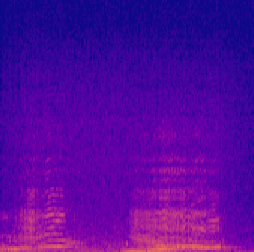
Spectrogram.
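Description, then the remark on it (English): Two bowhead whale calls recorded with an underwater microphone off Utqiagvik, from whales migrating north. Each is a moaning tone with buzzy harmonics. The first wavers briefly; the second sweeps upward before settling into a longer, louder warble, with no talking. “These calls, recorded with an underwater microphone, were from whales swimming there last month.”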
